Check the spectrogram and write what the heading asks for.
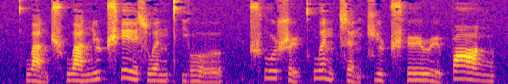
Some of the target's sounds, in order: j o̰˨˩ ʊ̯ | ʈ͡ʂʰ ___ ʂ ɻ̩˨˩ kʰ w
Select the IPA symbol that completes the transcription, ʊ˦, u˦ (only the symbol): u˦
